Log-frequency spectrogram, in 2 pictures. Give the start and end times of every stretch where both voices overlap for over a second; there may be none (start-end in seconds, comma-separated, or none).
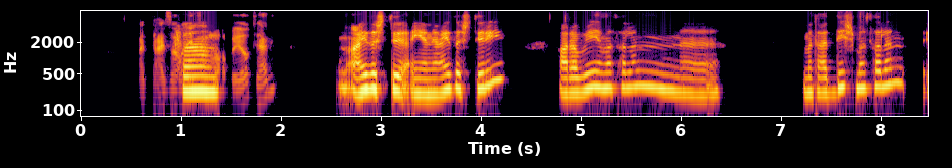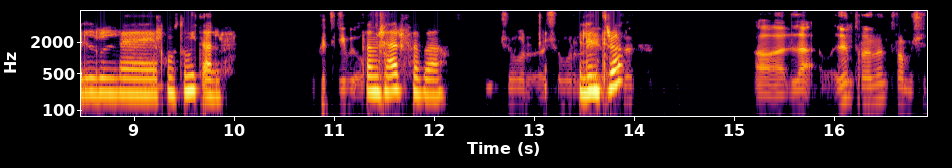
none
